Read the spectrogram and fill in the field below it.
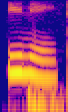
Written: enate

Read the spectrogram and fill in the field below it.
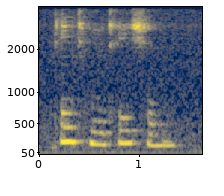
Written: tinctumutation

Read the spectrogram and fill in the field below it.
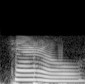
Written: pharaoh

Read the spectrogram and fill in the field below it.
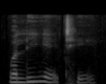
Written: velleity

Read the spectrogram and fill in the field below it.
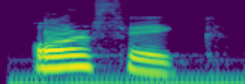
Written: orphic

